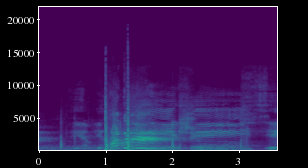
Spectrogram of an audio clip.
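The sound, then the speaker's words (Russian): A man knocks on the bunks in a holding cell, producing a few sharp wooden knocks, the loudest two close together, with voices murmuring in the background. “КПЗ. Мужчина стучит по нарам.”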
